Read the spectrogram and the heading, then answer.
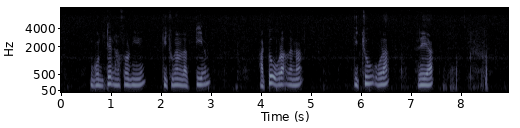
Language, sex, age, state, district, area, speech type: Santali, male, 18-30, West Bengal, Bankura, rural, spontaneous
